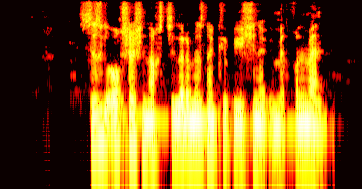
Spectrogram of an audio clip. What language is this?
Uyghur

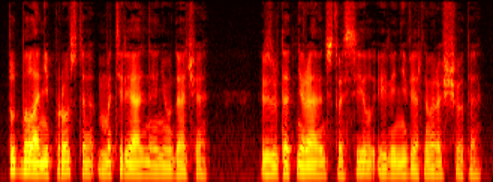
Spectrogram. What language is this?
Russian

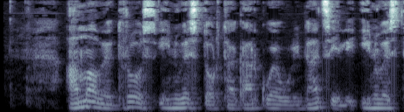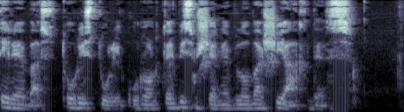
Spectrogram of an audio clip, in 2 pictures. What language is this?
Georgian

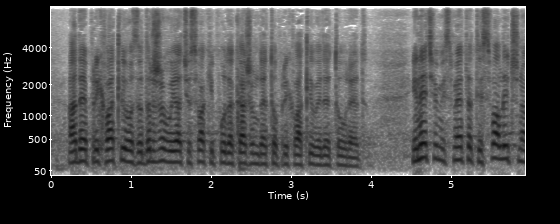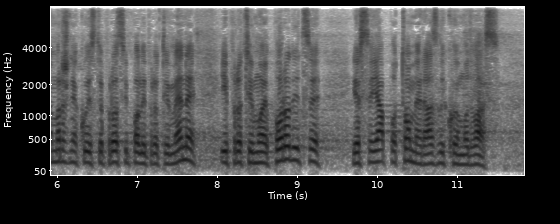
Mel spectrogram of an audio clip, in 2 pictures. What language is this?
Serbian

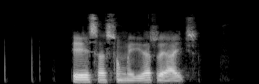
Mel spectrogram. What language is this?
Galician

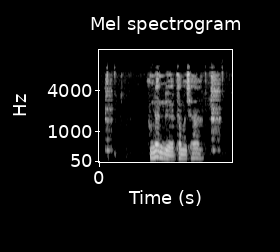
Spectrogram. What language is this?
Thai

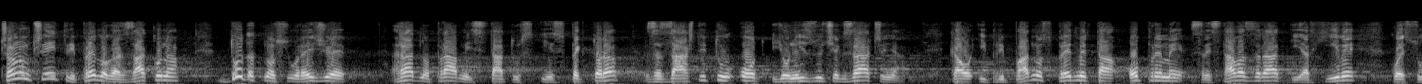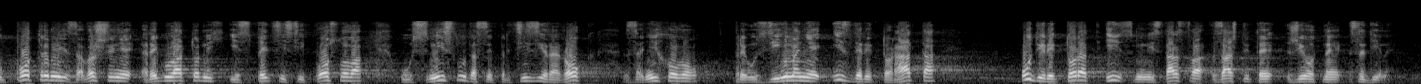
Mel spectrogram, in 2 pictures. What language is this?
Serbian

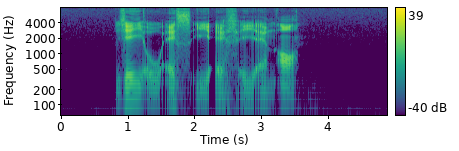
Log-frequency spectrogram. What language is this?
Swedish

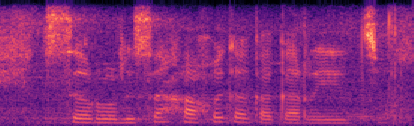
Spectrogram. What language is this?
Tswana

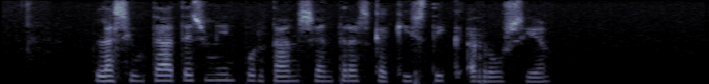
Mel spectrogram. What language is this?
Catalan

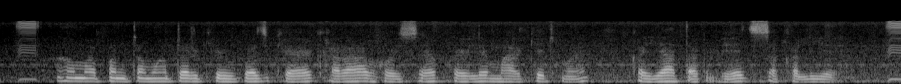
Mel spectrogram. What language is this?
Maithili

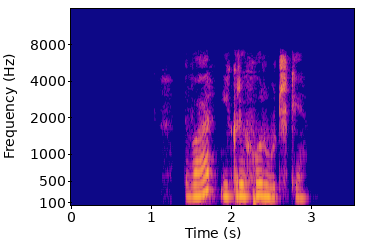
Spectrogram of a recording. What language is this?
Belarusian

